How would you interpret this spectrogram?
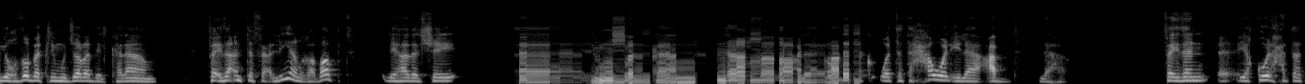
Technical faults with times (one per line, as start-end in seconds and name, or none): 2.76-2.78 repeated frames
4.83-8.60 robotic sound from repeated short buffers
